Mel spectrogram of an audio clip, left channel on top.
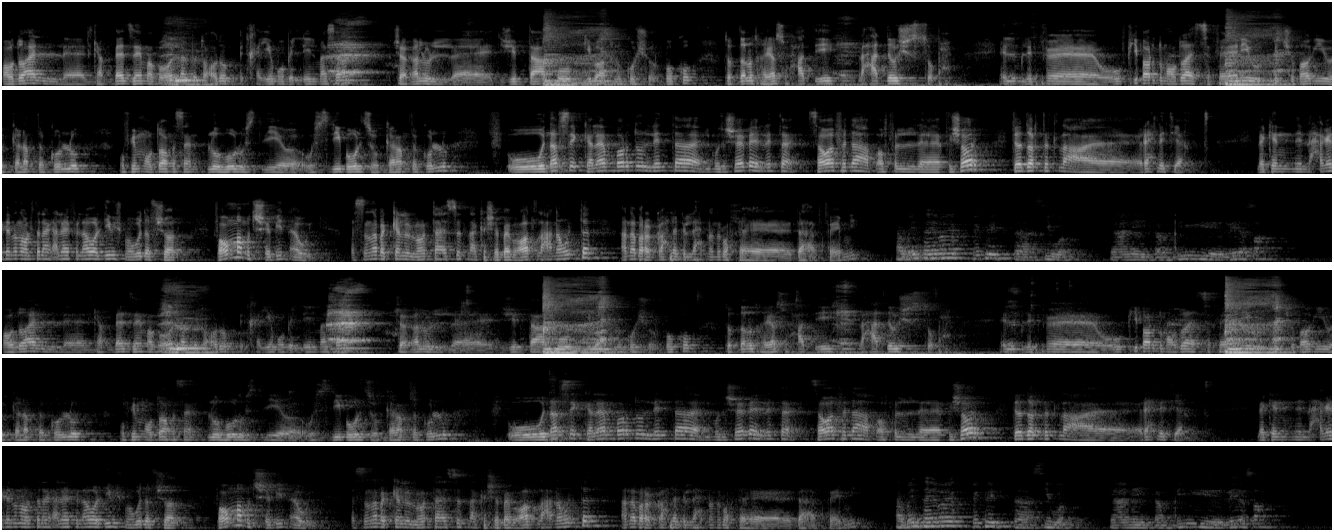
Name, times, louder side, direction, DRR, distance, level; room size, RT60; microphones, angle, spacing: voice 1, 0.0-3.5 3.9-9.5 9.8-14.1 14.5-17.9 18.2-23.1 23.4-25.2 25.9-28.3 28.7-29.7 30.1-32.5 32.8-35.2, left 4 dB, 60° left, 11 dB, 0.6 m, -32 dB
sound 1, 1.5-2.1 3.2-4.0 4.5-4.8 5.4-6.2 7.0-7.1 7.5-10.7 11.6-11.8 12.2-12.9 16.2-16.3 18.0-18.1 18.7-18.9, right 3 dB, 40° right, 0.7 m, -30 dB
voice 2, 35.5-37.3 37.7-39.3, equal, 75° right, 0 dB, 2.0 m, -40 dB
15.5 x 7.8 x 3.0 m, 0.80 s
head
